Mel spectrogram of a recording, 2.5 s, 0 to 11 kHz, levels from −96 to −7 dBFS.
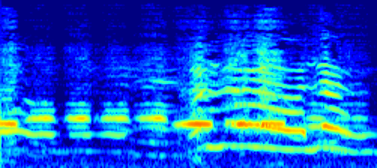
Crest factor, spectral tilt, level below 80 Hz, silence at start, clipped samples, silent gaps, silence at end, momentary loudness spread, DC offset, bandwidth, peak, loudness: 14 dB; -1.5 dB/octave; -80 dBFS; 0 s; under 0.1%; none; 0.05 s; 11 LU; under 0.1%; 9.8 kHz; -22 dBFS; -36 LUFS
